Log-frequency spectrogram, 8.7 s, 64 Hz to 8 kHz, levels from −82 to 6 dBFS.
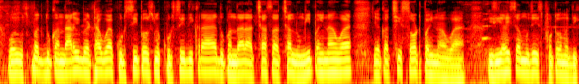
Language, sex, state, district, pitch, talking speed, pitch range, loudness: Hindi, male, Bihar, Sitamarhi, 125 Hz, 250 wpm, 115-130 Hz, -12 LUFS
